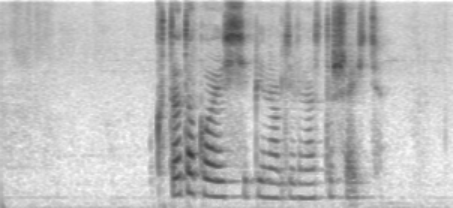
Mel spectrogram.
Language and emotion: Russian, neutral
